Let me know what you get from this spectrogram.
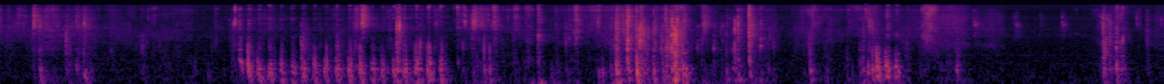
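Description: A groundhog grumbles in low, rapid pulsing grunts, voicing its annoyance at a cat.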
